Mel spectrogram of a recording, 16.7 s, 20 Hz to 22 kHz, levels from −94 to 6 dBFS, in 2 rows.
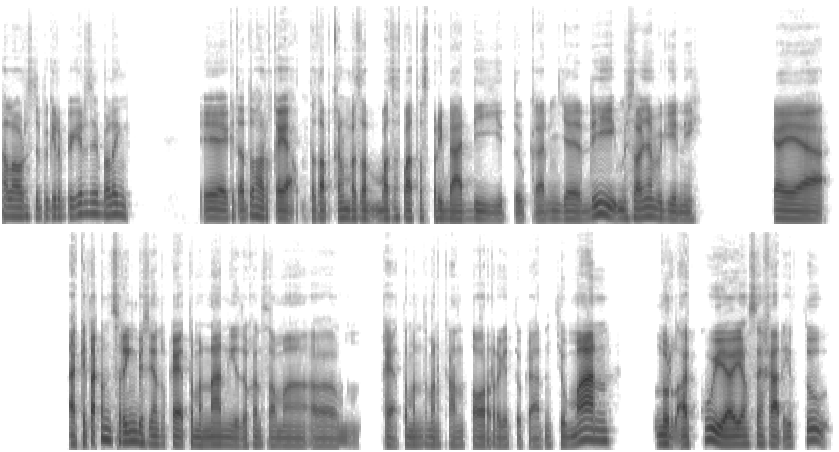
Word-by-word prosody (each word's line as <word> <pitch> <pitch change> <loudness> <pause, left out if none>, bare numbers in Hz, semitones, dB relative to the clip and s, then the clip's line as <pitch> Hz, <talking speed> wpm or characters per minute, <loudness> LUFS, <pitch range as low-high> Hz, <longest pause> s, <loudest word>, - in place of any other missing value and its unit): kalo 120 - -1
harus 120 0 -4
dipikir-pikir 125 +6 -5
sih 160 - -3
paling, 145 -2 -4 0.7
ya 110 -1 +1
kita 105 - -5
tuh 125 +5 -2
harus 115 - -2
kayak 105 -1 +3
tetapkan 105 +1 -3
bese 105 0 -2
batas-batas 105 -1 -2
pribadi 95 -3 -2
gitu 85 - -9
kan. 90 +1 -6
Jadi 95 +9 -1
misalnya 110 +3 0
begini, 95 -6 -4 0.8
kayak, 95 -3 +4 0.7
eee, - - +3
kita - - +5
kan 160 -2 -1
sering 135 0 +2
biasanya 110 -4 -1
tuh 105 - -14
kayak 100 -2 +5
temenan 95 +1 0
gitu 90 -1 -5
kan 95 - -6
sama, 90 -2 -5 0.3
mmm, - - -15 0.2
kayak - - -3
teman-teman 95 0 -6
kantor 95 0 -3 0.2
gitu - - -13
kan, - - -8 0.2
cuman 145 +10 +8 0.5
menurut 115 +1 +1
aku 105 +10 +1
ya 105 -2 +8
yang 105 0 +3
sehat 105 -4 +2
itu, 145 +10 -3
105 Hz, 160 wpm, -26 LUFS, 95-120 Hz, 0.8 s, cuman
